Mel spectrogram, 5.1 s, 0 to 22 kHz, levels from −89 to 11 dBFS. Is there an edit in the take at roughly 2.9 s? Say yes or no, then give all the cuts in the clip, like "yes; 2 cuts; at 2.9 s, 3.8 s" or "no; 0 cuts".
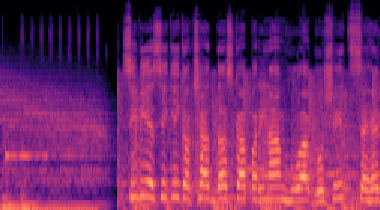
no; 1 cut; at 1.0 s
